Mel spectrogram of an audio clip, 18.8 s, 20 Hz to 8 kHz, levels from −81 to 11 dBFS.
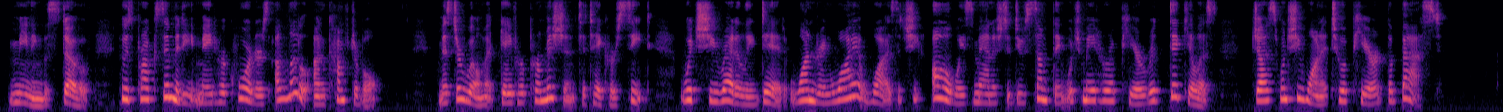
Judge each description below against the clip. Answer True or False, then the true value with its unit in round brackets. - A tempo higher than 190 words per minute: False (155 wpm)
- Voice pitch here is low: False (235 Hz)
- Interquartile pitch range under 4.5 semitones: False (5.2 semitones)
